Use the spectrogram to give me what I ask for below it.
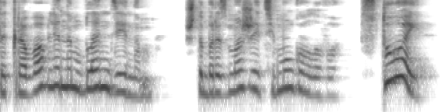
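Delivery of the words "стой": high, loud scream to stop; shouting. A narrator's reading. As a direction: yell with all your voice. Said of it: "заорала я так".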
